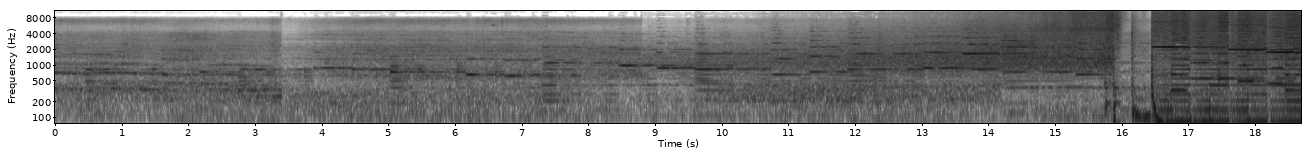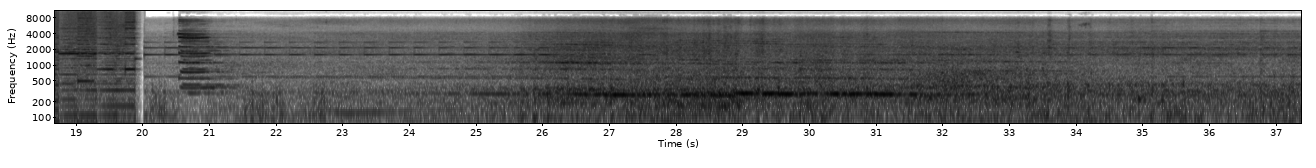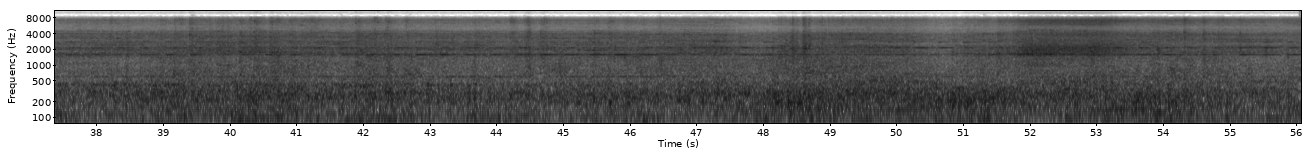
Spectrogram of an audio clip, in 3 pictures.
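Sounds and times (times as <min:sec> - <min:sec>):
diesel locomotives passing: 0:00.0 - 0:15.8, 0:16.8 - 0:56.0
level crossing warning bells: 0:16.5 - 0:56.0.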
